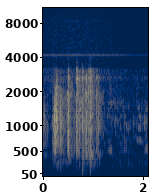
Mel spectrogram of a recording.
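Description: Sound effect of a field telephone being picked up: a quick rattle of clicks lasting under a second, then quiet hiss.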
